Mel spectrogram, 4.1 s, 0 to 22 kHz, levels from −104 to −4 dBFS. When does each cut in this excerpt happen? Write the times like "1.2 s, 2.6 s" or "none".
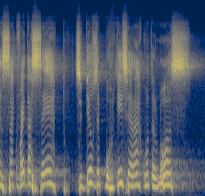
1.4 s, 2.3 s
